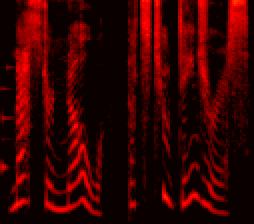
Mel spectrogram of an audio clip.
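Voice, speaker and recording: A woman's voice: high voice, big pitch swings, unhurried, darkish tone, soft background music. An actress playing a cautious, loyal, protective young woman in a video game, formal and careful. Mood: alarmed.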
